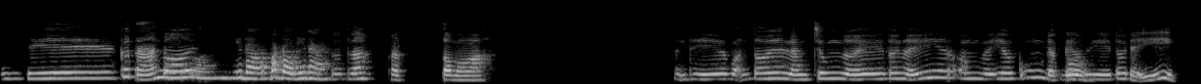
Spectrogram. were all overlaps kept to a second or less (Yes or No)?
Yes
